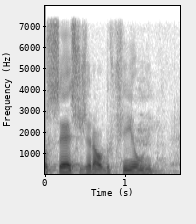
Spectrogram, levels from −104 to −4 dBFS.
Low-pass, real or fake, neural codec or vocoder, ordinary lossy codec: 7.2 kHz; real; none; none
